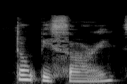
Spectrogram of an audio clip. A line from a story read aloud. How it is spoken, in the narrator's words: said Dorothea, in her clear, tender tones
